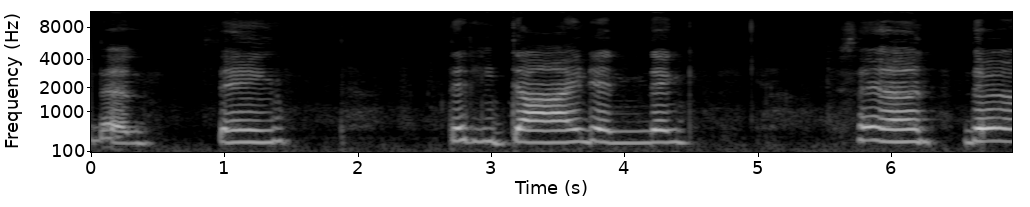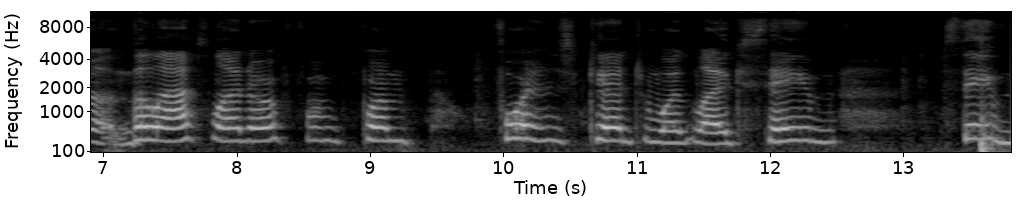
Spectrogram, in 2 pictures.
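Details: Speech of a young woman who states she has cerebral palsy; dysarthric speech in cerebral palsy.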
